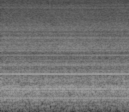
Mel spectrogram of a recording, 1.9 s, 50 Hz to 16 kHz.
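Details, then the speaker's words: Lathe turning a plug gauge, tool fed slowly by hand into the shoulder on a 0.100-inch cut: thin steady high-pitched ring over the cut; tool chatter, quieter when feeding faster or stopping. "until I get to my zero and you can hear it chattering there right there okay another hundred thousands on the indicator feed in so really dealing with chatter now"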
